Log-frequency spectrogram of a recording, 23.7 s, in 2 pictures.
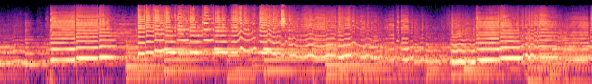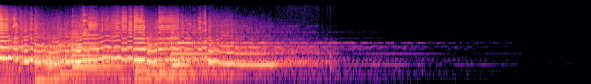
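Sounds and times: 
sad Arabic violin music: 0:00.0 - 0:18.8.

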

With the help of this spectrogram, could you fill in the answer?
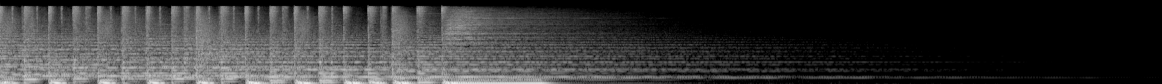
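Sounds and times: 
italo disco mix on Korg Pa5x keyboard: 0:00.0 - 0:07.7.

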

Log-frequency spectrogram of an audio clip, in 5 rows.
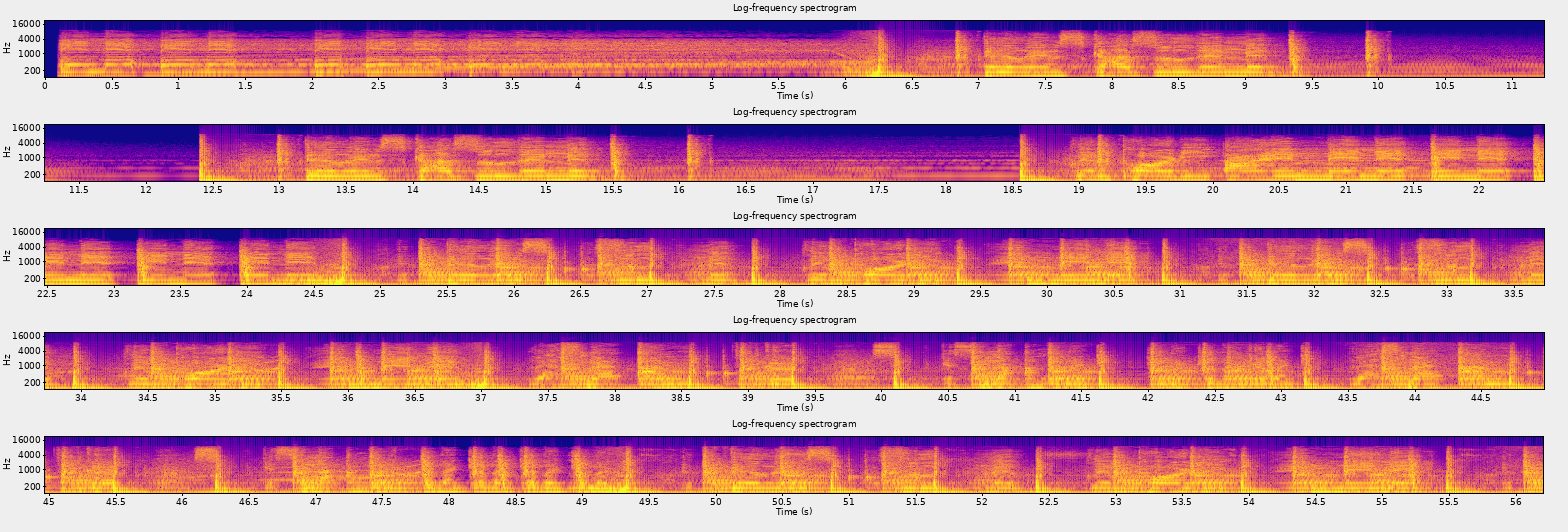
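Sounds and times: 
Brazilian phonk ultra slowed with reverb: 0:00.1 - 0:47.8, 0:49.2 - 0:56.2.

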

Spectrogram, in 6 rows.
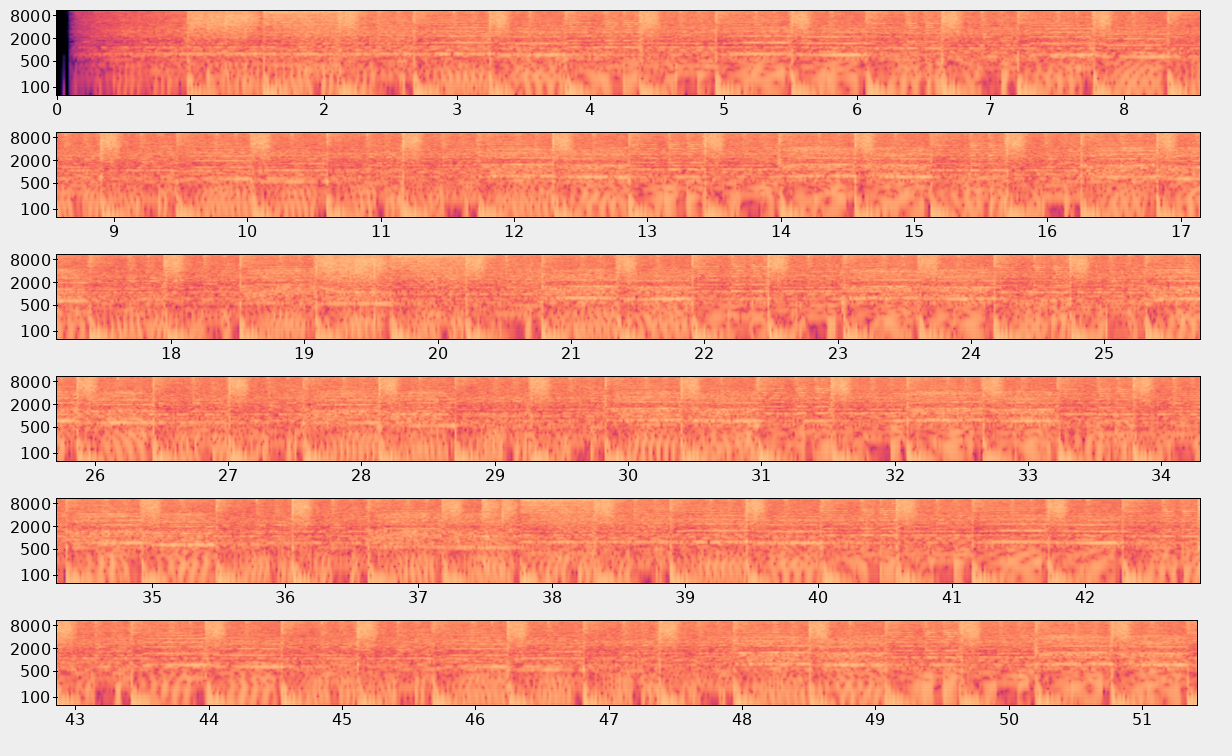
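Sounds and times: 
sped-up instrumental music: 0:00.1 - 0:51.4.

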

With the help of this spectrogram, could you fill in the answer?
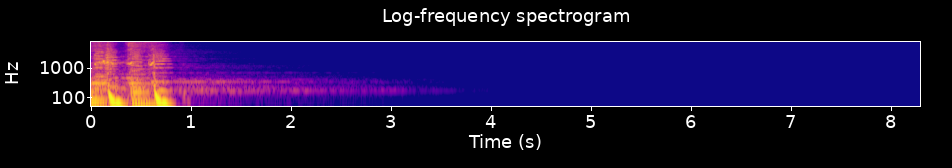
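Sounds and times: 
club anthem: 0:00.0 - 0:02.3.

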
